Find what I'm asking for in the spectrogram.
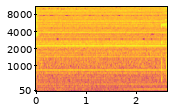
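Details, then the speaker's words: Trace Xantrex SW4048 48V pure sine wave inverter switched on and converting DC to AC, giving about 122 V output: a steady low electrical hum with a faint fixed high whine, even and unchanging, which is normal operation. "no depress that again it would turn on and will convert DC to AC you hear the humming noise now it's all okay"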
